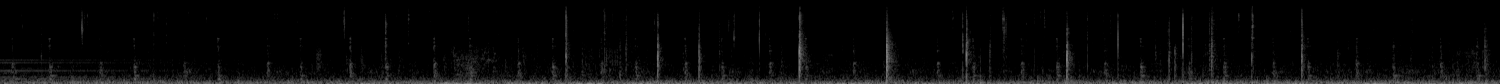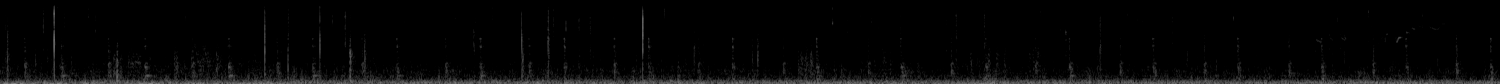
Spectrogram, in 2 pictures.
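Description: Clock ticking, with scattered sharper clicks and a steady low hum underneath.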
